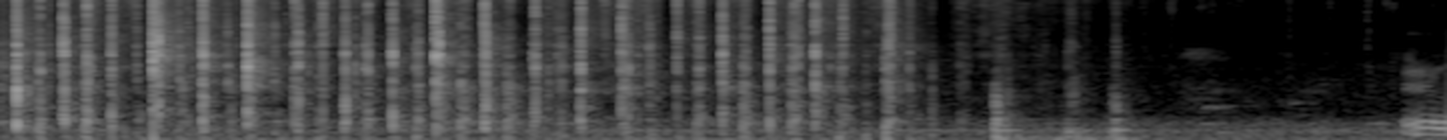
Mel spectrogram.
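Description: Tarot cards being shuffled by hand, a quick run of crisp rhythmic taps and flutters up close that stops partway through, leaving a quieter stretch with only faint handling noise.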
